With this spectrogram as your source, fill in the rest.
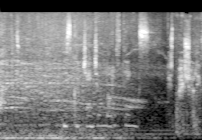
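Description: A young girl speaks quietly and excitedly.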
